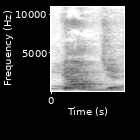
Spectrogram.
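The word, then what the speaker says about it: crabs: बी के बाद क्या आ रहा है, एस, तो यहाँ जा से होगा। तो इसको हम क्या पढ़ेंगे, क्रब्ज।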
